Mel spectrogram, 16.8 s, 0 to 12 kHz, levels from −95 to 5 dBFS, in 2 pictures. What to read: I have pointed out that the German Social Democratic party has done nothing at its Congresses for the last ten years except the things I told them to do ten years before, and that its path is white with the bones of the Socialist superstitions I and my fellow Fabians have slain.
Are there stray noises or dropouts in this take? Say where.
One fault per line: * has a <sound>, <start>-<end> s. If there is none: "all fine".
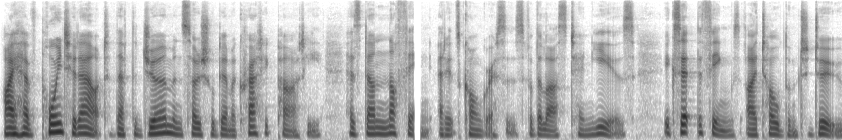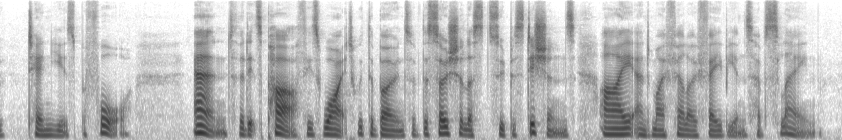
* has a dropout, 4.1-4.2 s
